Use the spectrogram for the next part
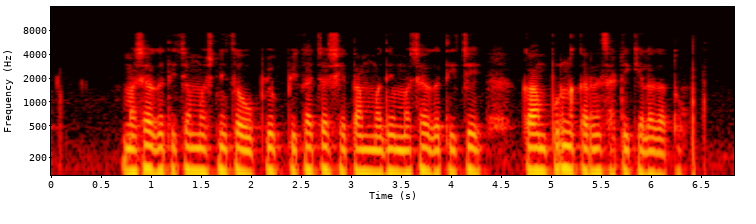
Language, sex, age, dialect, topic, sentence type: Marathi, male, 25-30, Northern Konkan, agriculture, statement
